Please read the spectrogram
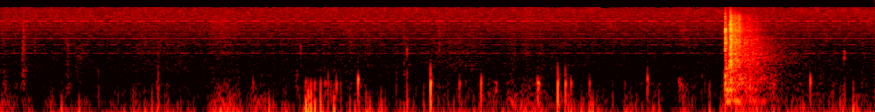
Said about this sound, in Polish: Otwieram drzwi.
